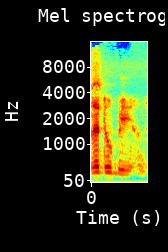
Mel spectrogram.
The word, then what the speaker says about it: ZOB: On prononce ZOB.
